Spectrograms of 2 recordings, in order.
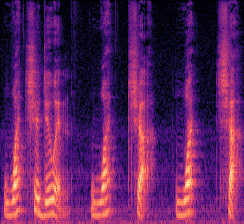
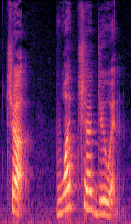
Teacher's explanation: we could reduce this to say what you're doing what cha it sounds like a ch sound here and actually we've cut out completely the word are and the word you just becomes cha whatcha doing you might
